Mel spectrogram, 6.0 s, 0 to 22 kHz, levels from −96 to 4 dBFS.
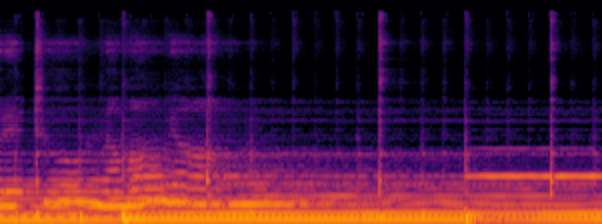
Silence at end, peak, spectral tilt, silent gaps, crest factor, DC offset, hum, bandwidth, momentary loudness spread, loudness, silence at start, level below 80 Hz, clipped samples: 0 s; -8 dBFS; -10 dB/octave; none; 14 dB; under 0.1%; none; 11.5 kHz; 5 LU; -24 LUFS; 0 s; -24 dBFS; under 0.1%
